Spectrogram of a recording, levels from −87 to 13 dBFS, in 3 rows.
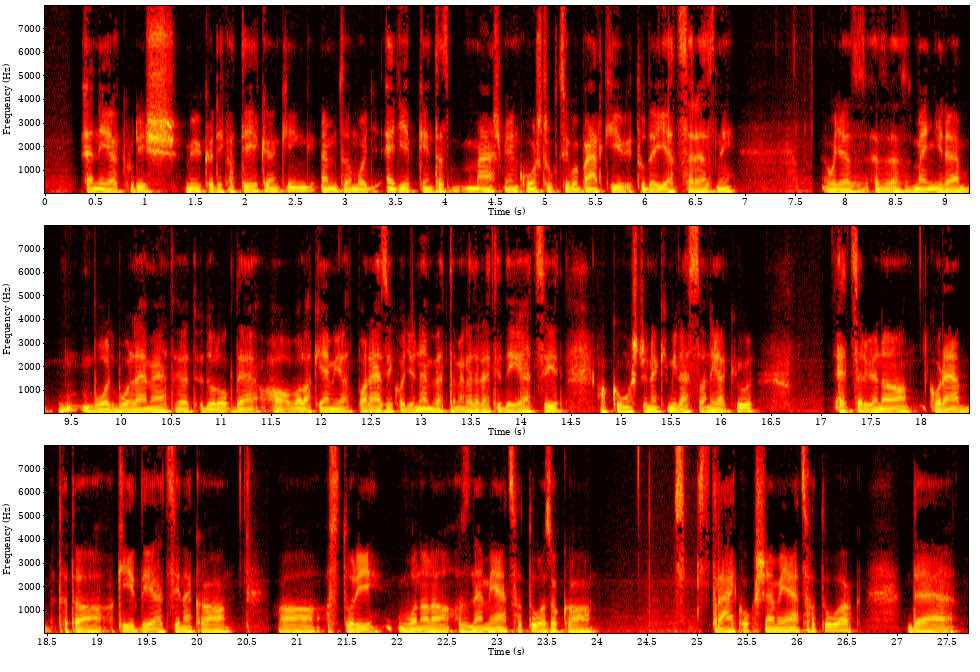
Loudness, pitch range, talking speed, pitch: -18 LUFS, 100-110 Hz, 145 wpm, 105 Hz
